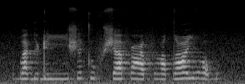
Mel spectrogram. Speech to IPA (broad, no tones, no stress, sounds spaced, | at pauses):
b a ɡ ɘ ɖ iː ʃ ɘ t u f ʃ a f ʕ ɐ f ɦ ɔ dˤ iː ɦ ɔ b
